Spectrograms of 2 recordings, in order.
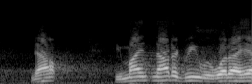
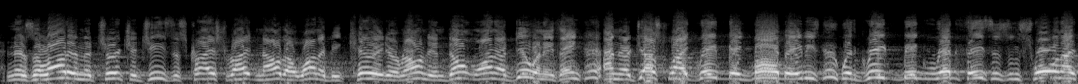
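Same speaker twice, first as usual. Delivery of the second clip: loud, high preaching at full force; fiery preaching; 8 semitones higher, 7 dB louder than usual. Acted. Preacher scolding lazy Christians in a loud fiery sermon. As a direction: drive it home to the congregation.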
